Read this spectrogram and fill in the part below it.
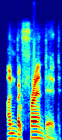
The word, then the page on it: unbefriended: American English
